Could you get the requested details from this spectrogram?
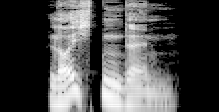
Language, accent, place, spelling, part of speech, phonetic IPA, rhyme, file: German, Germany, Berlin, leuchtenden, adjective, [ˈlɔɪ̯çtn̩dən], -ɔɪ̯çtn̩dən, De-leuchtenden.ogg
- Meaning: inflection of leuchtend: 1. strong genitive masculine/neuter singular 2. weak/mixed genitive/dative all-gender singular 3. strong/weak/mixed accusative masculine singular 4. strong dative plural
